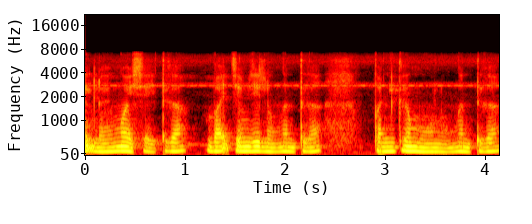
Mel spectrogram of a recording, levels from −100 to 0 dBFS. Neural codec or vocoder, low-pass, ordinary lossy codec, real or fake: none; 7.2 kHz; none; real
